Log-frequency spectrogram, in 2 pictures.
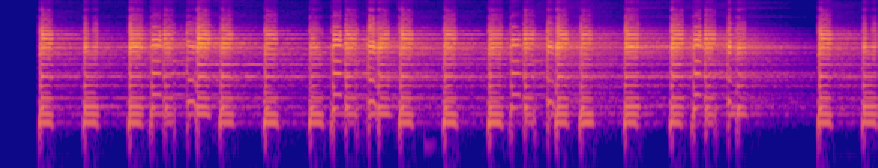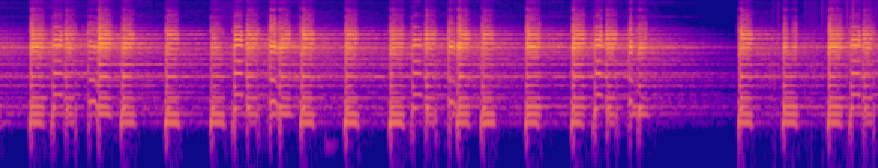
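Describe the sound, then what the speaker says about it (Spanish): Reverb effect applied to an instrumental loop in an Ableton Live mix, repeated tonal notes with decaying tails that smear into a wash before abrupt cutoffs, loud and steady. "las reflexiones tempranas son las que más definidamente se presentan en lo que sería la cola producida por la reverb"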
